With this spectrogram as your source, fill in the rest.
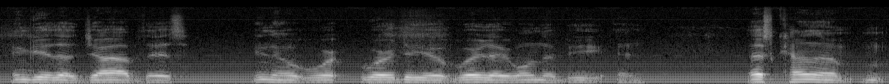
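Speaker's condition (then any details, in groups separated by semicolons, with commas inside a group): Cerebral palsy; lifelong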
